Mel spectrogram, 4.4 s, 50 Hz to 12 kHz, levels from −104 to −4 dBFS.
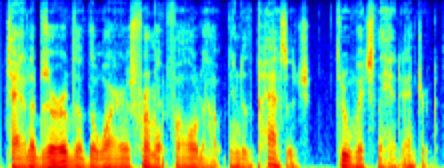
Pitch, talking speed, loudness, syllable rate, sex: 90 Hz, 230 wpm, -18 LUFS, 6.7 syllables/s, male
